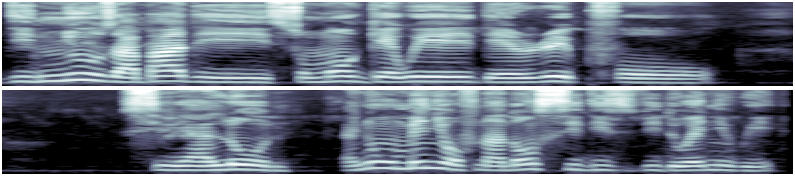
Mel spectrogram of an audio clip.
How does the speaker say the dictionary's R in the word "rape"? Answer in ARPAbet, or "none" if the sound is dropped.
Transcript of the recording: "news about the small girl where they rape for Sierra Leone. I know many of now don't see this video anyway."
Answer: R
